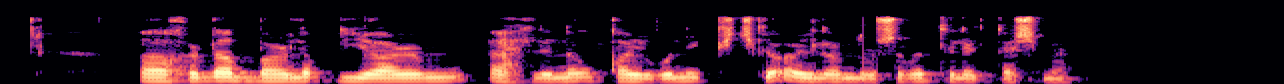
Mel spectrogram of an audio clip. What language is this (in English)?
Uyghur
